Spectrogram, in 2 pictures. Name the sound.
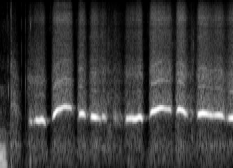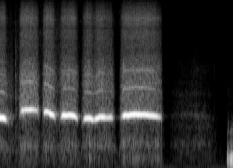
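whistle being blown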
